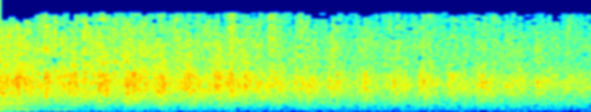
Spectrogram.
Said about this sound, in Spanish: Así que ustedes son unos privilegiados, somos unos privilegiados de estar acá. Vamos a daros un fuerte aplauso por estar acá por hacer parte de la historia.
